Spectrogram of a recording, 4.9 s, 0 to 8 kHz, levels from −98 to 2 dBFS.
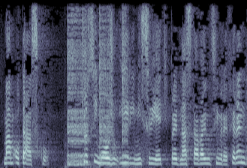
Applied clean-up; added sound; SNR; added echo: none; Fart; 6 dB; none.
